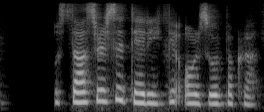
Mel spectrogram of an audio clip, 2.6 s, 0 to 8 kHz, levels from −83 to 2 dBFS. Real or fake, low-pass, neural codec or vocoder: fake; 7.2 kHz; codec, 16 kHz, about 1 kbps, DyCAST, with the encoder's durations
